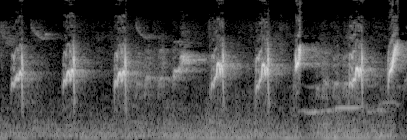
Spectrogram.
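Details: Red-whiskered bulbul song for stimulating other bulbuls: evenly spaced short, bright chirping notes roughly twice a second, with a few thin sliding whistles in between; clean, quiet background.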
